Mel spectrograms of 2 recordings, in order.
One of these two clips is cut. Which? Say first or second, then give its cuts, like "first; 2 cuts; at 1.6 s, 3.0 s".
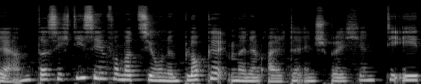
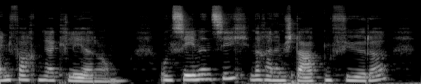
first; 1 cut; at 2.3 s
